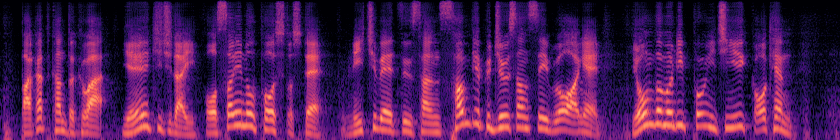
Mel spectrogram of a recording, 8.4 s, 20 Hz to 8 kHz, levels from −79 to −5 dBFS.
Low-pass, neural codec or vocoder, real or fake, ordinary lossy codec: none; codec, 16 kHz, 0.3 kbps, FocalCodec; fake; none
